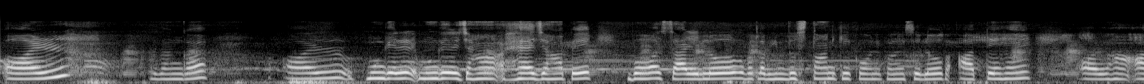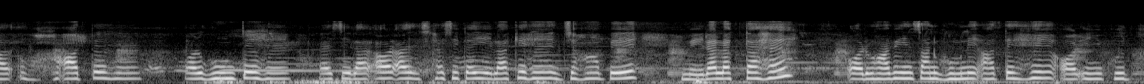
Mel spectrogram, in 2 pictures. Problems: constant background noise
